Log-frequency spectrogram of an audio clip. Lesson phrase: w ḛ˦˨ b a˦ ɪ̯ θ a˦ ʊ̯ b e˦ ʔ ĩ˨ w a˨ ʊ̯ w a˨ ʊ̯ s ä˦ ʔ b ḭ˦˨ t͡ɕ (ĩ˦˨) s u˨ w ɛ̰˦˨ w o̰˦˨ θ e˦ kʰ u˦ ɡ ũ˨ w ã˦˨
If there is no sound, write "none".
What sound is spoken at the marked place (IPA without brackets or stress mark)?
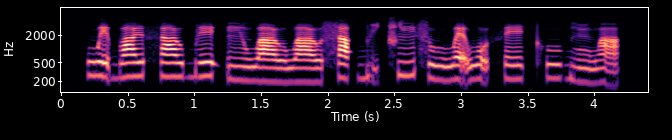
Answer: ĩ˦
